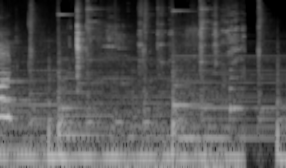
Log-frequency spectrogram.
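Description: Stainless-steel ladle and spoon clinking against steel bowls: several light, separate clinks over soft background music.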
